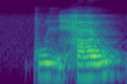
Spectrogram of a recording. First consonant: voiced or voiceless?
voiceless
